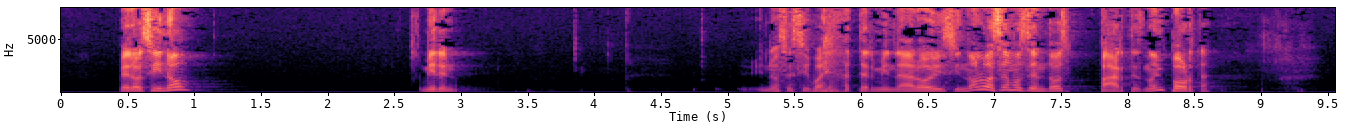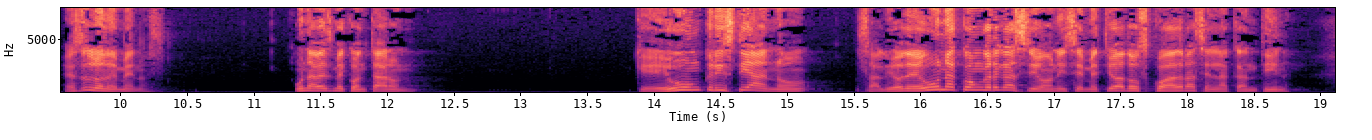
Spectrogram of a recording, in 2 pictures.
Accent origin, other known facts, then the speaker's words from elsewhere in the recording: Mexico City, Mexico; Pues yo vengo de México, es más, soy chilango, ¿no?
